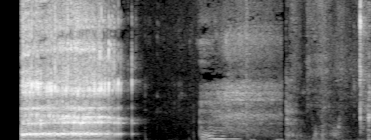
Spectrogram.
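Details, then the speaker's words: One long, loud, deep belch lasting about a second, then a short pause and a second rough voiced burp; deliberate burping. "really burping in your face casey"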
